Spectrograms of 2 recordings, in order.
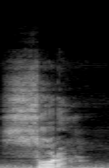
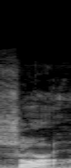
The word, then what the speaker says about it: Sora: Everybody says Sora. OpenAI's new generative AI video service, Sora. And I'm like, no, it's obvious that it came from the Japanese word Sora, which means sky.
